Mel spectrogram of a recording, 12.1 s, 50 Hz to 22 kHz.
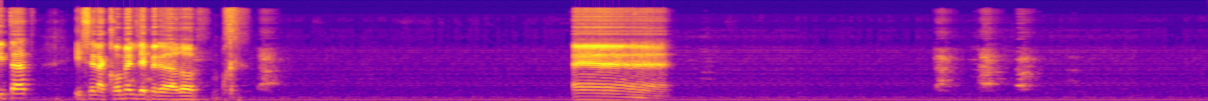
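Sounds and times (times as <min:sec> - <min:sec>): man talking: 0:00.0 - 0:02.4, 0:05.7 - 0:06.8
steady low hum: 0:00.0 - 0:12.0.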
